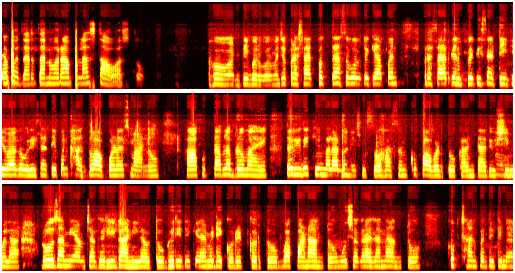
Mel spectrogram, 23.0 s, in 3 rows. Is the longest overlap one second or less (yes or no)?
yes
